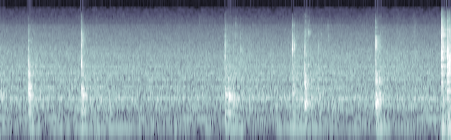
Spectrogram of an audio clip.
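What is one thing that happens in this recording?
A wooden spoon clinks and scrapes against a metal pot.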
